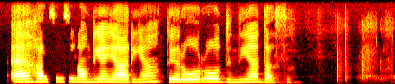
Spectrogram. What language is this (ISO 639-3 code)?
pan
